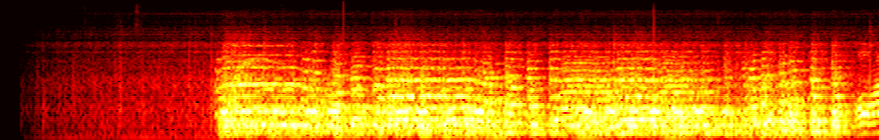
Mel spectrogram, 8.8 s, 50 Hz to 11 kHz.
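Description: A 78 rpm shellac record played acoustically on a 1926 Victor Credenza Orthophonic Victrola with a steel needle: a few faint needle clicks and surface hiss in the lead-in groove, then about two seconds in a 1929 dance band's brass-led fox-trot introduction starts loud.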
